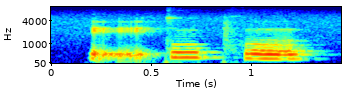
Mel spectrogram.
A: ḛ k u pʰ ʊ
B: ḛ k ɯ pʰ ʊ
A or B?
A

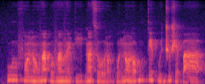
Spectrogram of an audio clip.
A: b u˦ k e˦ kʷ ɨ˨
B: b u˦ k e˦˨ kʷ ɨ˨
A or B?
A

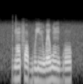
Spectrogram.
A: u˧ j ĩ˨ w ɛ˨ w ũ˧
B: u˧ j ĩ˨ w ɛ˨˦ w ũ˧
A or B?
B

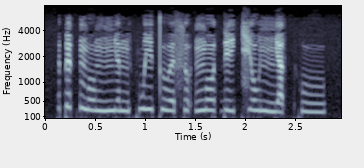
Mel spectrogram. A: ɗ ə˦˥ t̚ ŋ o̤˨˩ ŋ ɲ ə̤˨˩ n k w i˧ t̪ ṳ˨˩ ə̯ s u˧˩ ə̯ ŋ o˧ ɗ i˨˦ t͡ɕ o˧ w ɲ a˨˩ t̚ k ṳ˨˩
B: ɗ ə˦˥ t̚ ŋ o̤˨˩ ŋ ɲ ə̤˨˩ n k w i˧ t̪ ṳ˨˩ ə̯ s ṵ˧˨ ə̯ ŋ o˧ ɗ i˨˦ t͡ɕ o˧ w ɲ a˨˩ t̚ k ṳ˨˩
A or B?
B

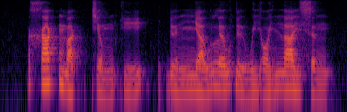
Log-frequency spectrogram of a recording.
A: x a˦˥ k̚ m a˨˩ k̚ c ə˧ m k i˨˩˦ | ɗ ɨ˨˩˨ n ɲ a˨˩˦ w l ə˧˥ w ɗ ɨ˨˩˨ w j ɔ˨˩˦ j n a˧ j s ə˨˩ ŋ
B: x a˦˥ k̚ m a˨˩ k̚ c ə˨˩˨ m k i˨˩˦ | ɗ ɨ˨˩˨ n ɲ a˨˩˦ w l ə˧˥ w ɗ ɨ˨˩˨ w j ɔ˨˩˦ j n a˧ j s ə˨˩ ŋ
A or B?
B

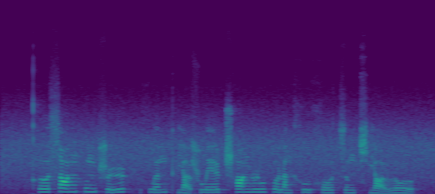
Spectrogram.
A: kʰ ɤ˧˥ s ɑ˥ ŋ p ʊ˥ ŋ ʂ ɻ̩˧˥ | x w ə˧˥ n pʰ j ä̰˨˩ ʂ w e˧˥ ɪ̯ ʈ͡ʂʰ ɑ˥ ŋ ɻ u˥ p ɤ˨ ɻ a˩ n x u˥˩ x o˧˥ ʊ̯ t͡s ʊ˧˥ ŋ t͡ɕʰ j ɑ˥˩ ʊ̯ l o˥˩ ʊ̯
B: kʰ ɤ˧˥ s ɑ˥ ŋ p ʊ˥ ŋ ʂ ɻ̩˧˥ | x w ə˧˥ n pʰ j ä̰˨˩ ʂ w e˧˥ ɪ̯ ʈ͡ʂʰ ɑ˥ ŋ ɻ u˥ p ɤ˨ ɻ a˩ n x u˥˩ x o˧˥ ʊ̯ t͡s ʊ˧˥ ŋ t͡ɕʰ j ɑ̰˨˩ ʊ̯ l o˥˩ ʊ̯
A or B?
B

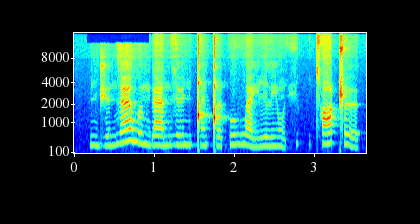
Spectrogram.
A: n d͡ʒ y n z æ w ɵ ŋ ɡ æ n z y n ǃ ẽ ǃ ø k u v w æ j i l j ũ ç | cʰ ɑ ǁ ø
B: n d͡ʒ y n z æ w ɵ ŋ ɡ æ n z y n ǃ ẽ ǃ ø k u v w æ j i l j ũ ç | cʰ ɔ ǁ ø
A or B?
A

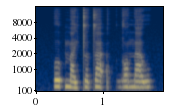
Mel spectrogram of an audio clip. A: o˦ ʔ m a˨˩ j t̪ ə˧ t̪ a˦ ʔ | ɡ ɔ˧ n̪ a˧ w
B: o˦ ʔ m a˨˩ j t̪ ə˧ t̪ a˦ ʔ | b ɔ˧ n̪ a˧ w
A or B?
A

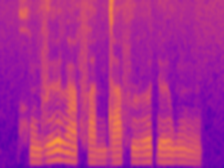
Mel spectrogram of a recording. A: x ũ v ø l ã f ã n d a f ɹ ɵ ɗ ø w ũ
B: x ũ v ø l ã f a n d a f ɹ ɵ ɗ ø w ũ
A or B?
B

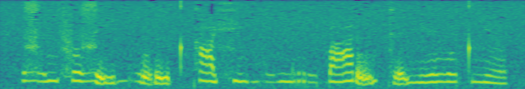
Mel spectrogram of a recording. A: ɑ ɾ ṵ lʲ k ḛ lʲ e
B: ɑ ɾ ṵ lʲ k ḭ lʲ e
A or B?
A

